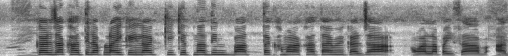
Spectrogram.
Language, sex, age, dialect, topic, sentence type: Bhojpuri, female, 25-30, Southern / Standard, banking, question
